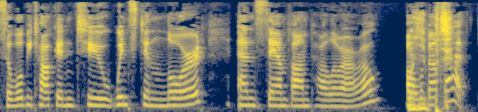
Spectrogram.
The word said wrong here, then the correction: Pallaro: You mean Pallaro? – Pallaro. Did I say it wrong? – That's easy for you to say.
